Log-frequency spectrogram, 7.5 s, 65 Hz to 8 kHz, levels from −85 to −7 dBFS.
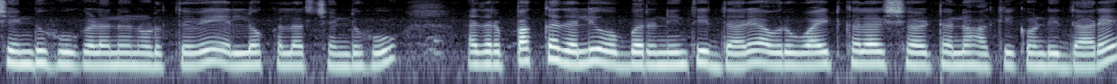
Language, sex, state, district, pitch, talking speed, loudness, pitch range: Kannada, female, Karnataka, Mysore, 200 Hz, 130 wpm, -19 LUFS, 195-210 Hz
